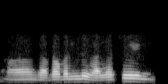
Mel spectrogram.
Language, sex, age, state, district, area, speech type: Assamese, male, 60+, Assam, Nalbari, rural, conversation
